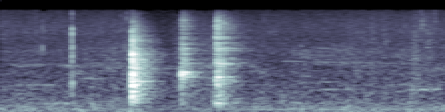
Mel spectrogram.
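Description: Metal pots and pans clanking against each other as they are handled: a handful of sharp clanks within about a second, the loudest about two-thirds of a second in.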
